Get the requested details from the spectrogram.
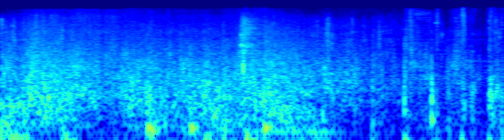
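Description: Water splashes as someone wades through a river.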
